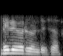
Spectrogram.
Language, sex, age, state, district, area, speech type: Malayalam, male, 30-45, Kerala, Wayanad, rural, conversation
